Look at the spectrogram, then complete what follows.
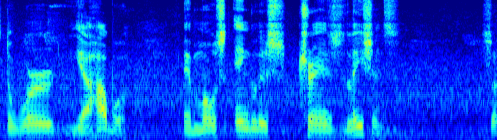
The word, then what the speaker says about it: Yahawah: Whenever you see the word Lord in caps, it's the word Yahawa in most English translations.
